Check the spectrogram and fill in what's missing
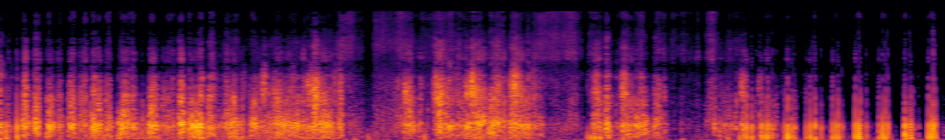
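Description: Fingertips tap rhythmically on the front face of a small, hollow brown cardboard box held flat in both hands. The fast, dull, hollow taps are mostly low to mid in tone and die away almost instantly. They blur into a dense patter through the middle and separate into distinct knocks toward the end.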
